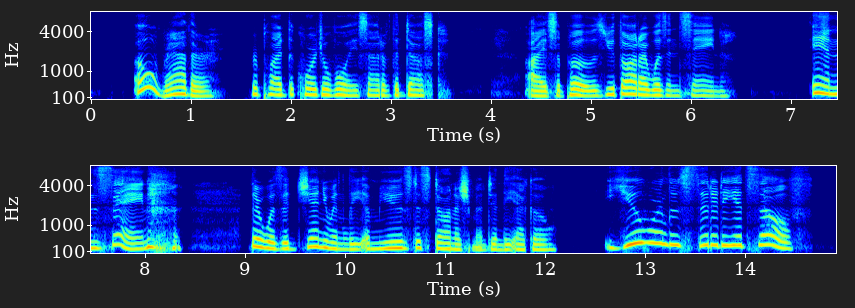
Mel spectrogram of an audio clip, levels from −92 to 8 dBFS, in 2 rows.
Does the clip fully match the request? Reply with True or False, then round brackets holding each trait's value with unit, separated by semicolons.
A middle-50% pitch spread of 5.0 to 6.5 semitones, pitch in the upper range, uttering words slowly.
True (5.3 semitones; 200 Hz; 125 wpm)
